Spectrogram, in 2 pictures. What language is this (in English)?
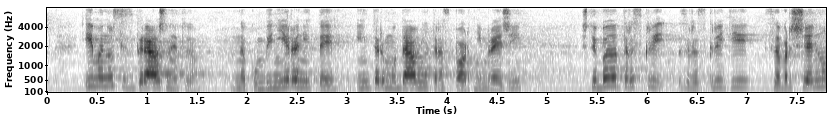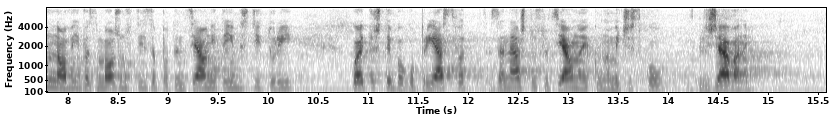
Bulgarian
